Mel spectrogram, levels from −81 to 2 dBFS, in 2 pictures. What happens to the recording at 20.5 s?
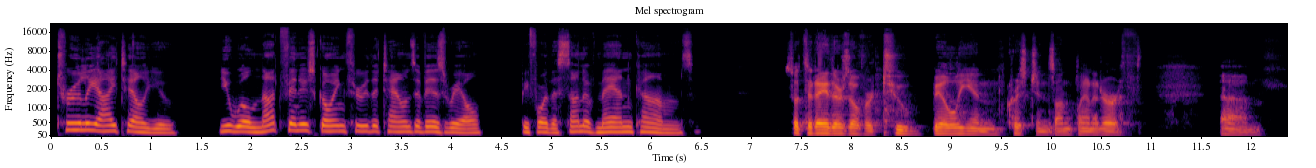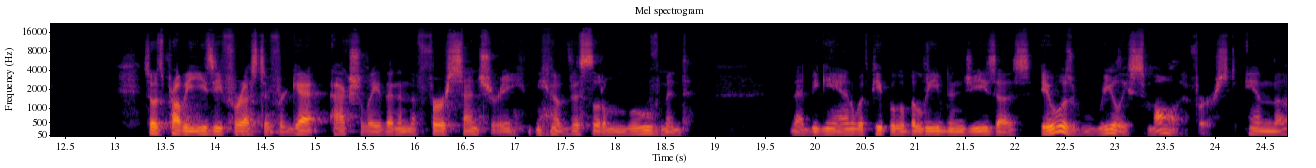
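Nothing goes wrong at 20.5 s; the speech carries on intact through that moment.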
